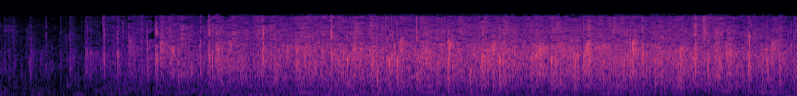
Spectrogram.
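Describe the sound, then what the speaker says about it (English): A crowd in a Batman video game applauds after Harvey Dent's campaign speech. The applause swells quickly into dense, sustained clapping that carries on throughout. "could have heard that applause"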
